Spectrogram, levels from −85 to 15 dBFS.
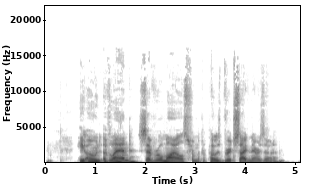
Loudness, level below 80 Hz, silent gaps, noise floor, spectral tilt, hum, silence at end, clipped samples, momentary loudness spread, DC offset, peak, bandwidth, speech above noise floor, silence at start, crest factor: -19 LUFS; -48 dBFS; none; -59 dBFS; -6.5 dB/octave; none; 0.35 s; under 0.1%; 14 LU; under 0.1%; -2 dBFS; 11.5 kHz; 40 dB; 0.05 s; 18 dB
